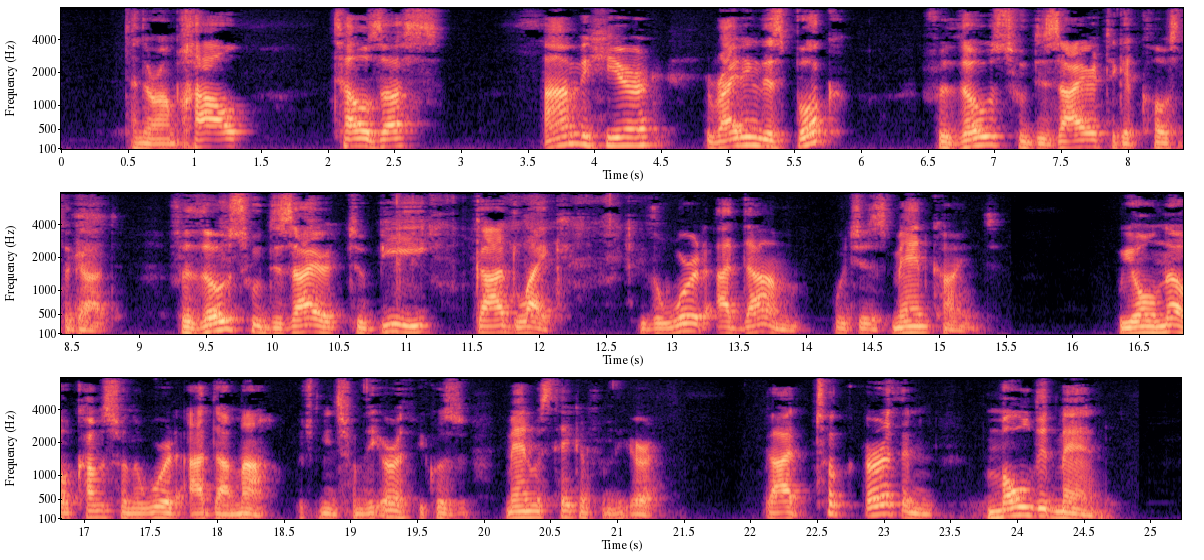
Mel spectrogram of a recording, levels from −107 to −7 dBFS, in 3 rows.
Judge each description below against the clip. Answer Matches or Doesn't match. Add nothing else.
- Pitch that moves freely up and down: Matches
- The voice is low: Matches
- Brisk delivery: Doesn't match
